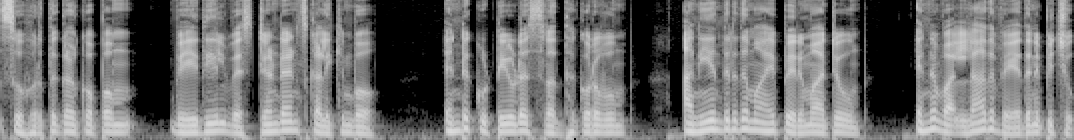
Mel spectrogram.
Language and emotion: Malayalam, sad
